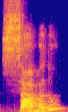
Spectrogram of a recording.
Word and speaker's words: sábado: última de penúltima e na palavra sábado a sílaba tônica não é nem a última nem a penúltima é a anti penúltima Ok sábado sado tá então a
